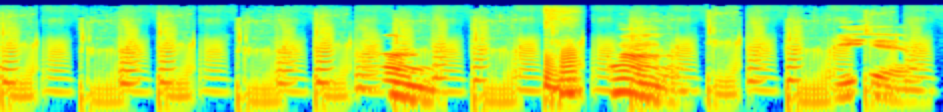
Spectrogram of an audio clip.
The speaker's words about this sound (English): some Twitch subscribers with the fart song.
